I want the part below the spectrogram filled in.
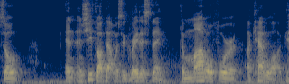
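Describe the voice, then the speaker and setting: Audible room echo accompanies a man talking fairly slowly at a fairly low pitch with an American accent. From Connecticut, US. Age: 60s. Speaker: model and actor. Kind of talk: interview.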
